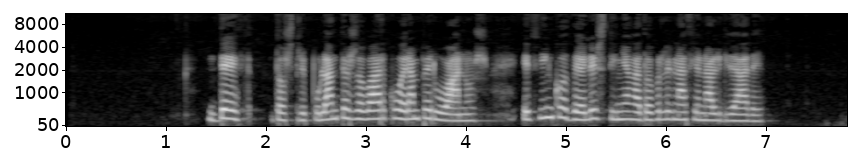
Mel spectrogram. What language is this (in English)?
Galician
